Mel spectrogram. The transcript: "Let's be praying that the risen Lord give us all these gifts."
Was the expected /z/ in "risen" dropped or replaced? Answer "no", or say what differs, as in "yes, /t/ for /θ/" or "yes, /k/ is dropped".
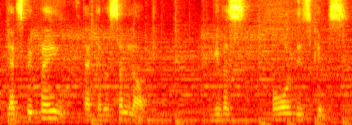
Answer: yes, /s/ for /z/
